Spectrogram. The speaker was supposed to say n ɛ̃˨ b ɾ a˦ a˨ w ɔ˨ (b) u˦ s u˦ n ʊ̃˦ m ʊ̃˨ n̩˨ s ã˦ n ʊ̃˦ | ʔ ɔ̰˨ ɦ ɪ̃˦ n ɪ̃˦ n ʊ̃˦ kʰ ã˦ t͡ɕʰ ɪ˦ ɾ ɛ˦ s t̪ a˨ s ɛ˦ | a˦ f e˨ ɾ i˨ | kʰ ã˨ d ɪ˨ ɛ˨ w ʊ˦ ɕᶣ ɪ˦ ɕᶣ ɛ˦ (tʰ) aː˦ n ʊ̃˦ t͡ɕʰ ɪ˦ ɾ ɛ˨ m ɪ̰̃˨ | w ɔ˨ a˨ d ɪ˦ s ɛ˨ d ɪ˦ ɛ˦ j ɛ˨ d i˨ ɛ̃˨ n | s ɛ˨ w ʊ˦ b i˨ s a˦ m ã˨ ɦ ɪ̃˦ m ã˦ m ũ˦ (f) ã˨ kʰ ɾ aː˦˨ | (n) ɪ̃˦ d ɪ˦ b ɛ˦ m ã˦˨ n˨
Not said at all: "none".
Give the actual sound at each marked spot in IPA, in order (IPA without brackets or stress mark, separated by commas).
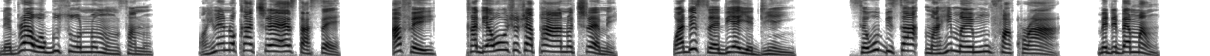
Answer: ɡ, pʰ, f, m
